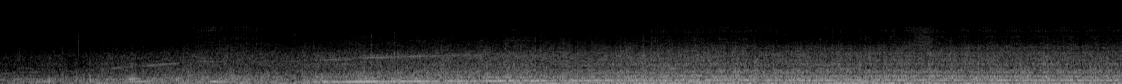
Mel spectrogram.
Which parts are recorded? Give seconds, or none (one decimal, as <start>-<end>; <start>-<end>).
0.0-5.6; 6.1-11.2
